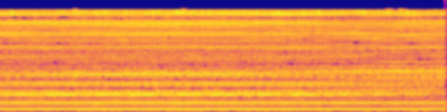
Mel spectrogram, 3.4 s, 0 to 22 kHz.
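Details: Hydraulic pump under normal operating conditions, with 3 inHg inlet vacuum, normal temperature and about 310 psi, before an inlet restriction is added: steady, even hum and constant low drone, with faint music.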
